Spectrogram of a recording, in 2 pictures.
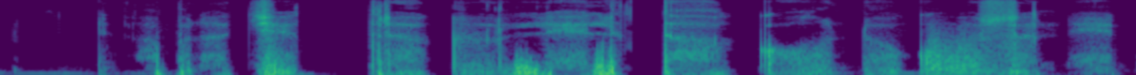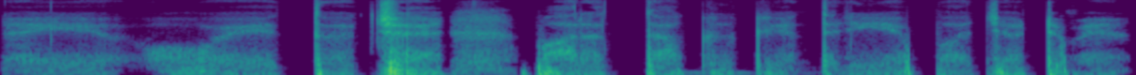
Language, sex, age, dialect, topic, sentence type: Maithili, male, 18-24, Bajjika, banking, statement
